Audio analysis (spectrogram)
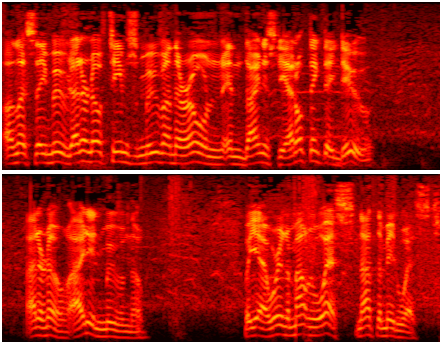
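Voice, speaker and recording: A man's voice: on the high side, moderate pace, lo-fi sound, soft background music. A man livestreaming a video game, giving casual commentary and chatting with viewers in a repetitive, explanatory way.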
